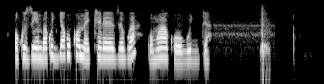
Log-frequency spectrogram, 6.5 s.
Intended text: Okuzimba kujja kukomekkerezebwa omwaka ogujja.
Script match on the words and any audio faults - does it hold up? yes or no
no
